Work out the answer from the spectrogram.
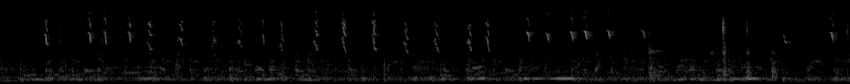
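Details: Pet male canary, a bird said to follow people around but shy on camera, giving short, sharp, high chirps in quick irregular succession over a steady low indoor hum.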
